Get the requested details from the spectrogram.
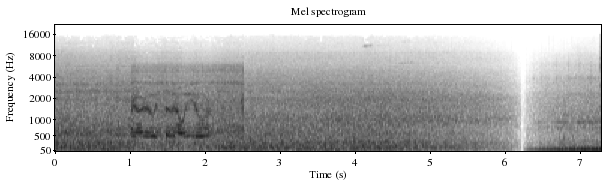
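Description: Cars drive past on a road with a low engine hum.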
